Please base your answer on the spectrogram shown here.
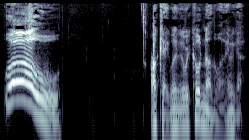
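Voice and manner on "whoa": loud startled whoa; surprised whoa. Real, not acted. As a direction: react in surprise, loudly. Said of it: "Do one that's slightly less sarcastic".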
